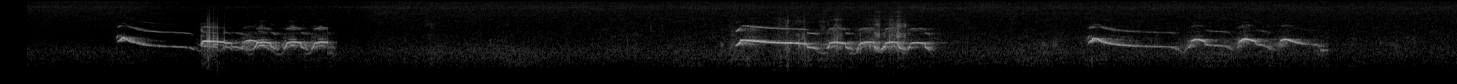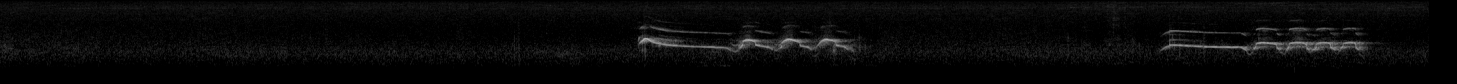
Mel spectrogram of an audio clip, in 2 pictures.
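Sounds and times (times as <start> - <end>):
red kite calling: 1.0 - 13.4, 21.0 - 28.9.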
